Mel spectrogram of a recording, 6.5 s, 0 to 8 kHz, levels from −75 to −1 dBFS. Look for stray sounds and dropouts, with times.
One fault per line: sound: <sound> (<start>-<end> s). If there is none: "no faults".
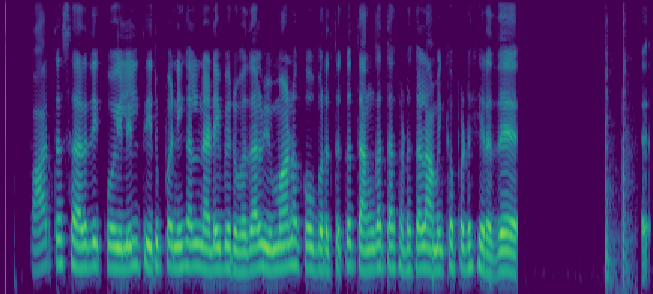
sound: thud (6.0-6.4 s)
